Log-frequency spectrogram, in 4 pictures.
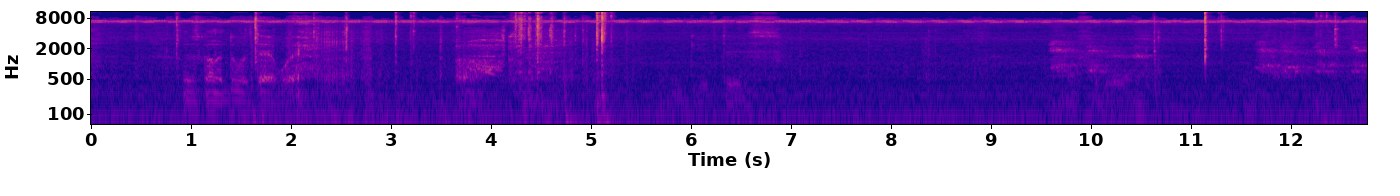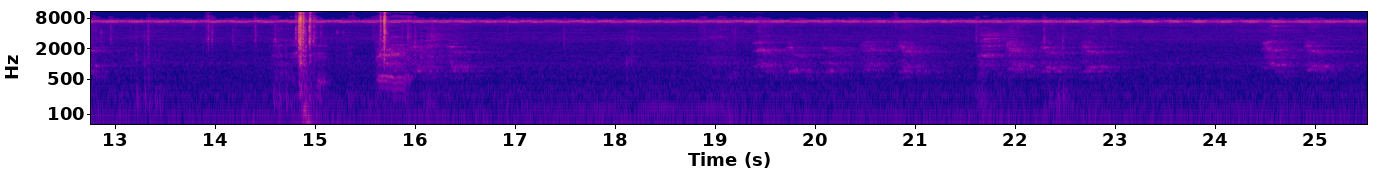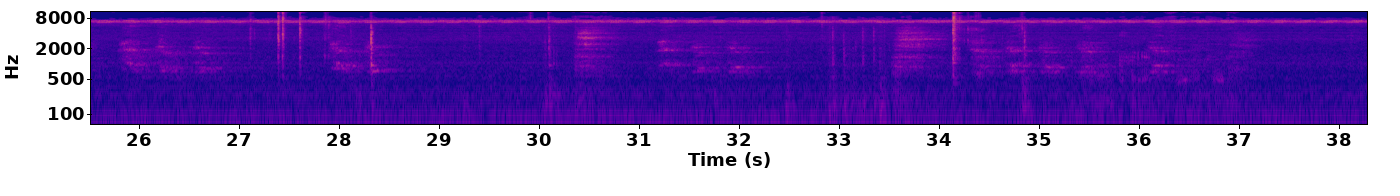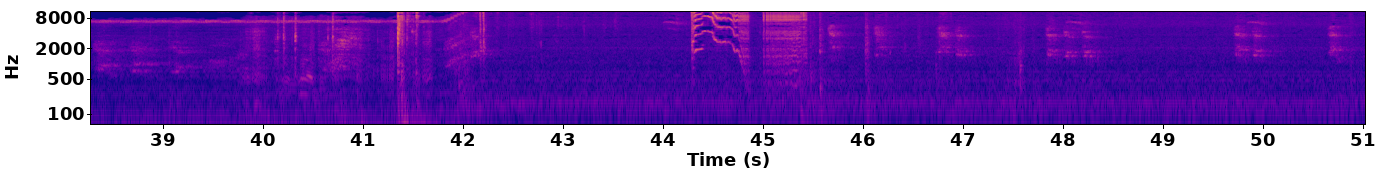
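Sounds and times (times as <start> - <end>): faint bird calls: 44.3 - 48.6, 49.6 - 51.0.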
